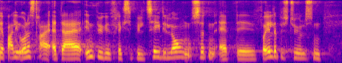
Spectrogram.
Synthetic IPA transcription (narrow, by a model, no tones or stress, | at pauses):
jb̥ɑ̈ːliːɔ̽nɐsd̥ʁɑ̈ɪ̰ʔæd̥ɑ̈æɐʔe̝nb̥yɡ̥ð̞̩ˠfleɡ̥sib̥ilit͡sʰe̝̰ːd̥ilɒ̰ʊ̰nsɒ̽d̥n̩æd̥fɒ̽el̰d̥ʁɐb̥e̝sd̥yɐl̩sn̩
